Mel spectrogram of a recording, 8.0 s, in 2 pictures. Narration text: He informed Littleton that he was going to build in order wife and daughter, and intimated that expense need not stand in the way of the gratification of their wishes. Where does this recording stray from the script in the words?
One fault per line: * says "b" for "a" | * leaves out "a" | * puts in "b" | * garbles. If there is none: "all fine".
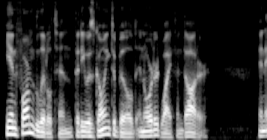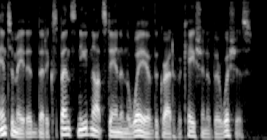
all fine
